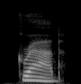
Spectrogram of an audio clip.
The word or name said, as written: grab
